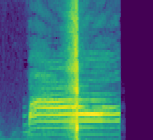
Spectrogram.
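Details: Domestic cat trying out a new pet stroller, giving a single drawn-out meow of about a second, steady and tonal with a slight rise at the onset, followed by silence.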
